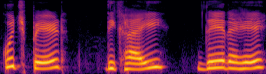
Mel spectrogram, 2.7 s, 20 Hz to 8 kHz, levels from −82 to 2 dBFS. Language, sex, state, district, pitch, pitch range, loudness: Hindi, female, Himachal Pradesh, Shimla, 265 Hz, 245-295 Hz, -12 LUFS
